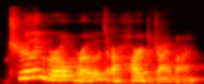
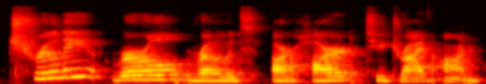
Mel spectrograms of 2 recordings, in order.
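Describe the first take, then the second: First: It is spoken at normal conversational speed. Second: It is spoken very slowly and carefully. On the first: "And normal speed" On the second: "let's say it again slowly"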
